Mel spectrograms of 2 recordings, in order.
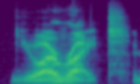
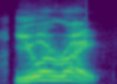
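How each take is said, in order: First: Said in the usual way. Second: "You are right" much higher and louder, with a punch on "are"; an emphatic, loud "You are right". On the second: Shown as a demonstration. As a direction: hit "are" hard and high, conceding emphatically.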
